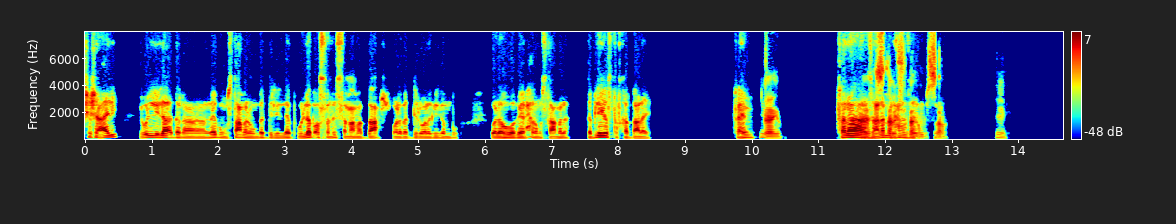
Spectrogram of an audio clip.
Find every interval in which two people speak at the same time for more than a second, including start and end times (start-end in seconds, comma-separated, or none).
11.6-12.9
